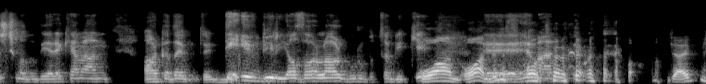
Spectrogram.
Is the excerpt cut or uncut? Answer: uncut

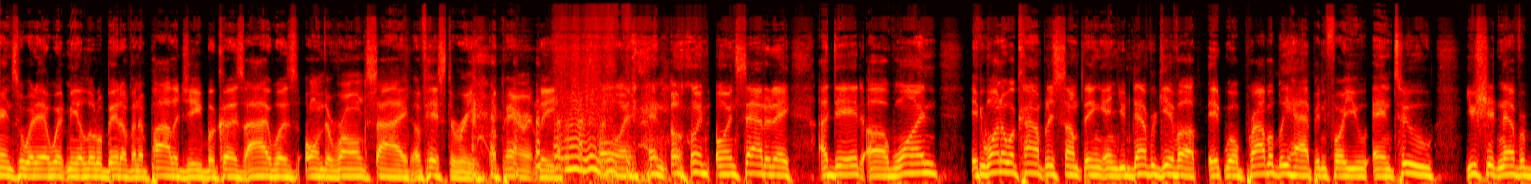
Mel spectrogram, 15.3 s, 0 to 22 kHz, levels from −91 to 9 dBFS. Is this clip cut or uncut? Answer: cut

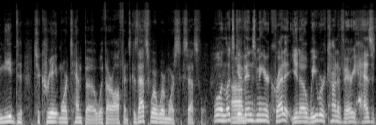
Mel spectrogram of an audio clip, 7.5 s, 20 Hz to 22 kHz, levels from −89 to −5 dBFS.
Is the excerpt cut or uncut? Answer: uncut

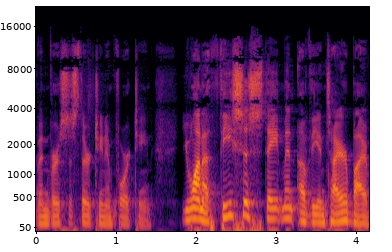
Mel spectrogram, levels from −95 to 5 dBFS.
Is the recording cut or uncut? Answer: uncut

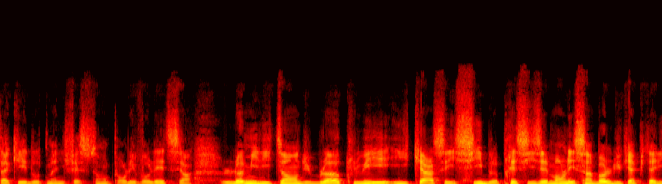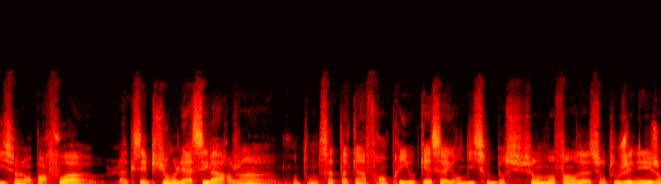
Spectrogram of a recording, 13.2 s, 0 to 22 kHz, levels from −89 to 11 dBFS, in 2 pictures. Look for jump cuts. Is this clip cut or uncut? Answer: uncut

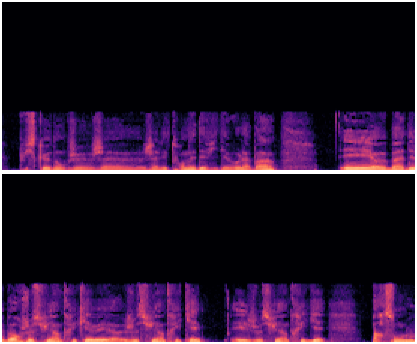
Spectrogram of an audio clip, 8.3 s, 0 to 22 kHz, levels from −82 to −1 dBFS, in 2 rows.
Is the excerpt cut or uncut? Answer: uncut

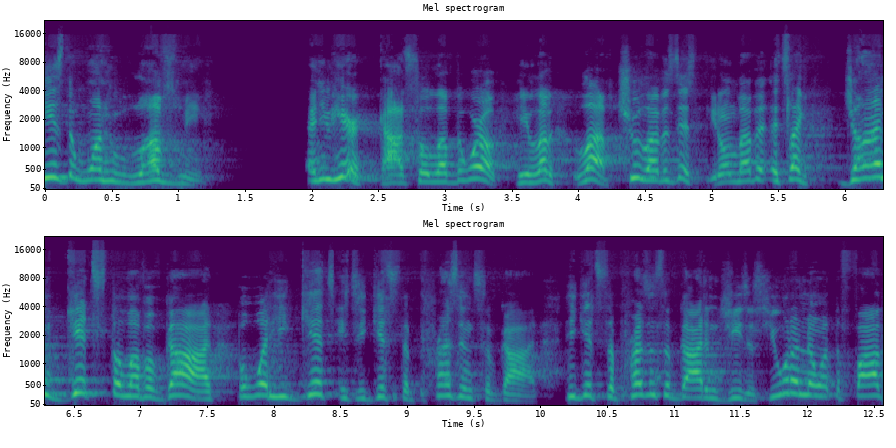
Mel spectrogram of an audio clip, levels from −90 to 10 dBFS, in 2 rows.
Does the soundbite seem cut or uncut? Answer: uncut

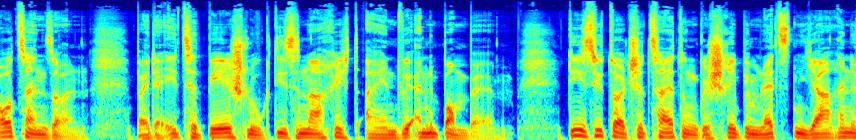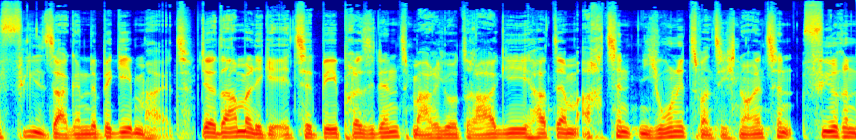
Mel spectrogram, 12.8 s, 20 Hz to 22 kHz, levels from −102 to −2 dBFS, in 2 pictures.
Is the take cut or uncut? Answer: cut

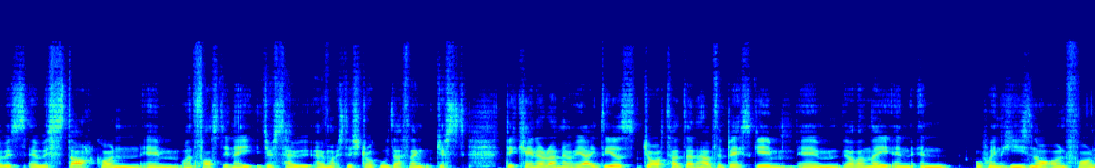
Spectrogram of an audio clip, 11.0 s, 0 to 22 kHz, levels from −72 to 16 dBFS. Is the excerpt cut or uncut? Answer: uncut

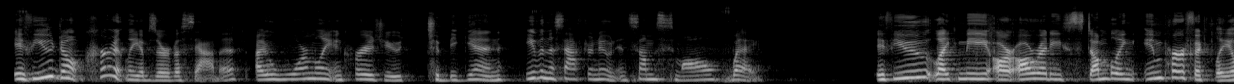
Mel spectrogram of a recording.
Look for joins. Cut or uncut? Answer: uncut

